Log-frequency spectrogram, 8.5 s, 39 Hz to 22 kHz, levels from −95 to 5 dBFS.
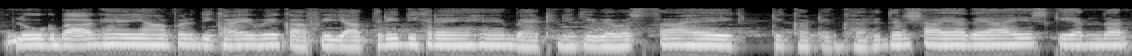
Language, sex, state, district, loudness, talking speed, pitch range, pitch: Hindi, male, Rajasthan, Jaipur, -14 LUFS, 170 wpm, 130-145 Hz, 140 Hz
